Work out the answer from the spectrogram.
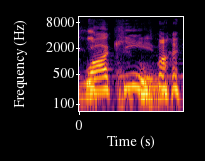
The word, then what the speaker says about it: Joaquin: It's Joaquin.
